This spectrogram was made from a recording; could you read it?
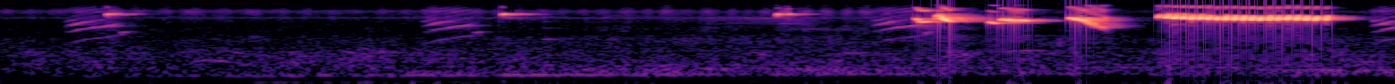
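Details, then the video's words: Song of a goldfinch: three sparse, thin high notes a second or more apart, then a burst of rapid liquid twittering phrases ending in a long, buzzy, rattling trill, with no other sounds. "el jilguero tirando unos cantos"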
